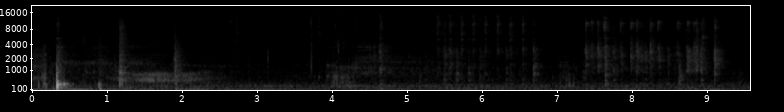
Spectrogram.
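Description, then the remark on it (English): Typing on a computer keyboard to look up a story: irregular runs of sharp key clicks, pausing briefly and then clattering on in quick bursts, with no one speaking. “You're close to the keyboard.”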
